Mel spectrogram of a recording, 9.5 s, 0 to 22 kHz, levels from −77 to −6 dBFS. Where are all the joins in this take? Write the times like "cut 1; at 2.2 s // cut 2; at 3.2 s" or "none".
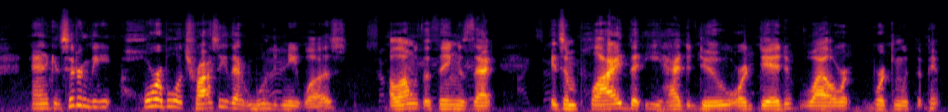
cut 1; at 7.1 s

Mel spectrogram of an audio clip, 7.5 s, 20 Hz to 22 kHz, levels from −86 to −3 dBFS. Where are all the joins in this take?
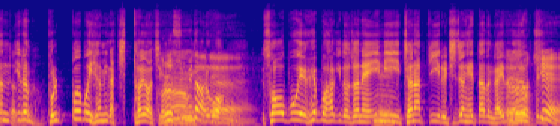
none

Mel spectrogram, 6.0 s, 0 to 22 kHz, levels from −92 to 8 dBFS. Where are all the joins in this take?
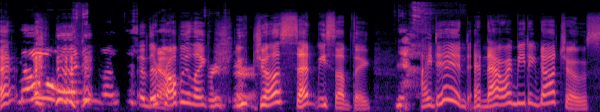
cut 1; at 1.2 s

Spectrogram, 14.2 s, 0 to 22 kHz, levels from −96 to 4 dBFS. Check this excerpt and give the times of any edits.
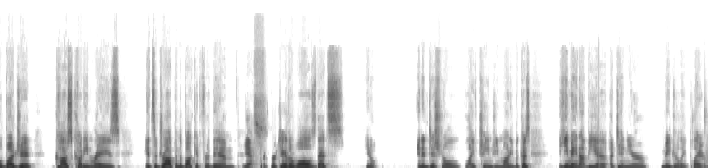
none

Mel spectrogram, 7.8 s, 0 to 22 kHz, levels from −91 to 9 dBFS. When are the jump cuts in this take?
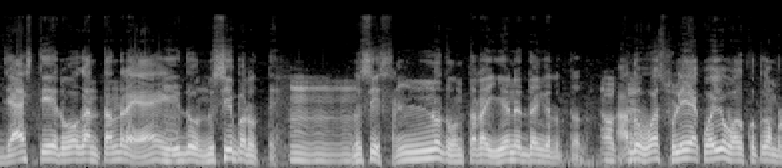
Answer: none

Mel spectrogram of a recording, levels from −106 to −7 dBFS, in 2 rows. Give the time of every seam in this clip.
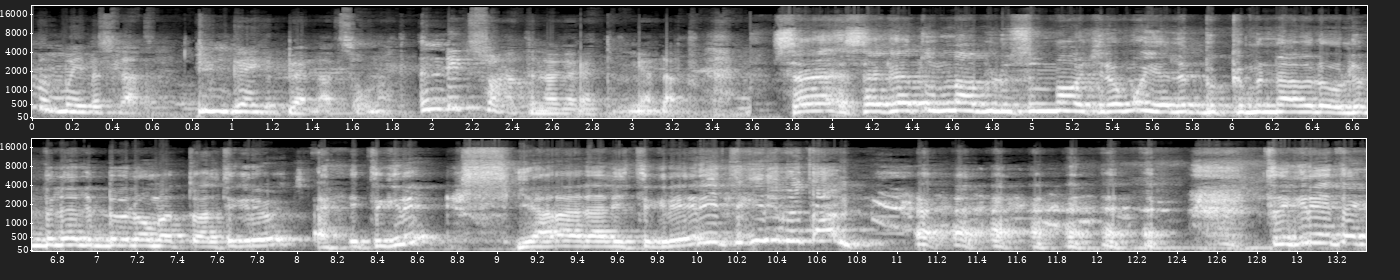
cut 1; at 3.5 s

